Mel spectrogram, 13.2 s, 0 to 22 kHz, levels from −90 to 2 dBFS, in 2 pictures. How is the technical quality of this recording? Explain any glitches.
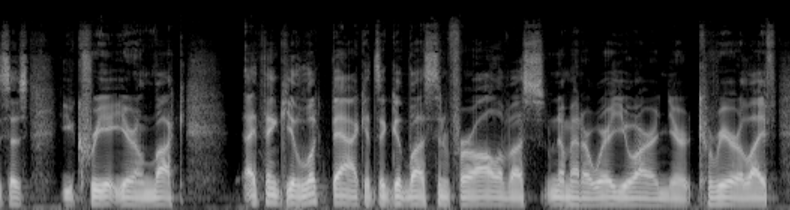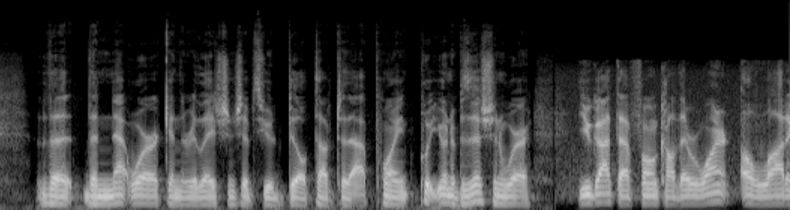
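The recording has one glitch near the end. At 11.19 s, right after "in a position where", the input likely switched to a poorer device. After a 20 ms gap, a narrower band cuts everything above 7.6 kHz, so the speech turns dull through 13.17 s at much the same level, over a new background noise roughly 30 dB below it.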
